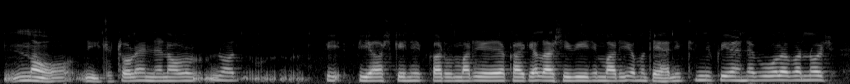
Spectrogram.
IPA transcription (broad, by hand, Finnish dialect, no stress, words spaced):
noː niːt nyt ol enːen ol noit pi pihɑskih niːt kɑrʋɑmɑrjoi jɑ kɑikelːɑisiː ʋiːnimɑrjoi mut eihæn niːt nyt nykyjæh næʋy oleʋɑn nois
